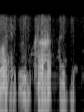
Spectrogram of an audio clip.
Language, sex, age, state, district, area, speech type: Manipuri, male, 18-30, Manipur, Kangpokpi, urban, conversation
